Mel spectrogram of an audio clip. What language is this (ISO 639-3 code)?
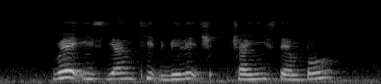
eng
